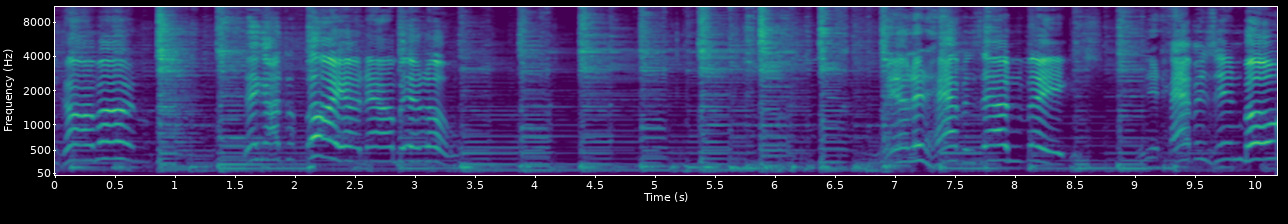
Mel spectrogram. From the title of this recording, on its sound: LIVE Once Again from Silver Saloon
